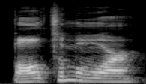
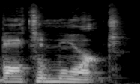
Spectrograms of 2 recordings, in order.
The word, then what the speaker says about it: Baltimore: Okay, you're commenting on how I pronounce the word Baltimore. It's Baltimore, not Baltimort.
